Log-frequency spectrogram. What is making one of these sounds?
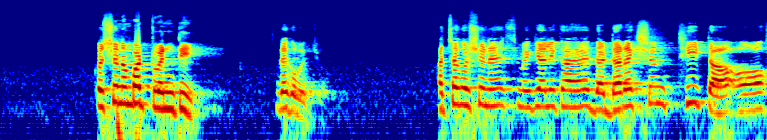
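A man speaks with animation into a close microphone, as if teaching.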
